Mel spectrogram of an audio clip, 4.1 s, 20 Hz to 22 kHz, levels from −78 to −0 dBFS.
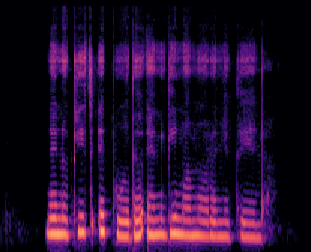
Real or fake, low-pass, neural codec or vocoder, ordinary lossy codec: fake; none; codec, 44.1 kHz, 2.6 kbps, SNAC; none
